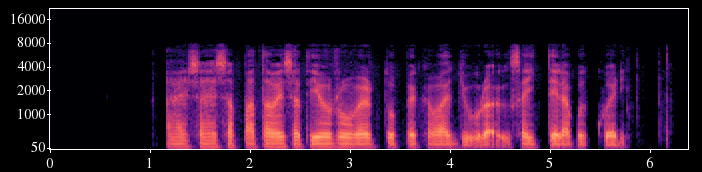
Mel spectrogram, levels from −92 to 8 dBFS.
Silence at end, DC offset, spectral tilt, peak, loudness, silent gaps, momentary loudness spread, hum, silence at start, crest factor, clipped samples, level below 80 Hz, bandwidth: 0.65 s; under 0.1%; -5.5 dB/octave; 0 dBFS; -18 LUFS; 5.41-5.47 s; 7 LU; none; 1.15 s; 18 dB; under 0.1%; -48 dBFS; 8 kHz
